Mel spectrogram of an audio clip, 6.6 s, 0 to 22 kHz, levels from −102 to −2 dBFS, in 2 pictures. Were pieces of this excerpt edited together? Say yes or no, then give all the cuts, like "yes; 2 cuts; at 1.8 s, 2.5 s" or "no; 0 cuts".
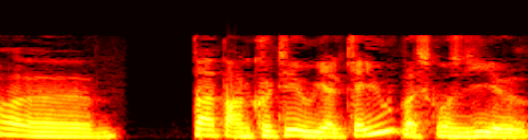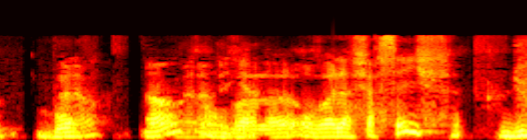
no; 0 cuts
